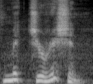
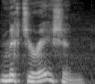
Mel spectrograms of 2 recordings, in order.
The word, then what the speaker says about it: micturition: It's micturition with an I instead of an A, isn't it? Isn't it the correct term, micturition? But micturation is a common error. Micturation is a word in use, but it's a word in use that originates from an error, just like a spelling and pronunciation error of micturition.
